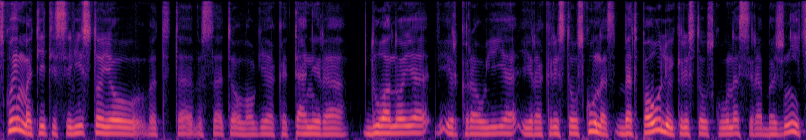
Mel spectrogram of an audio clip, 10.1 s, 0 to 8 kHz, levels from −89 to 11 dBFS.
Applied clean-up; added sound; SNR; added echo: none; none; none; none.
